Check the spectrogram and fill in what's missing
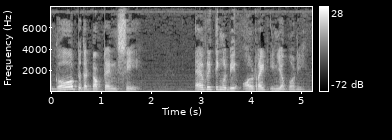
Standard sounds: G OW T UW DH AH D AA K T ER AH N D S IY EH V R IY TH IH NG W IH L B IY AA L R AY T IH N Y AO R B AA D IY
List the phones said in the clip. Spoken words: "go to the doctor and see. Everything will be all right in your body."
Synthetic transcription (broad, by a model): G OW T UW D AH D AA K T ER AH N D S IY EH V R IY T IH NG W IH L B IY AA L R AY T IH N Y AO B AA D IY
